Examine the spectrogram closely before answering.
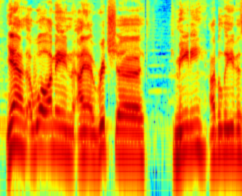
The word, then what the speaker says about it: Cimini: Yeah, well, I mean, Rich Cimini, I believe is how his name's pronounced. Oh, Cimini. Cimini.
